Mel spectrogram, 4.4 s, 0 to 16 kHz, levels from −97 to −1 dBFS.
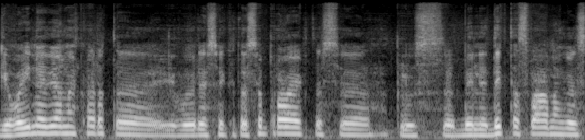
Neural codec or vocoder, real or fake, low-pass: codec, 44.1 kHz, 7.8 kbps, Pupu-Codec; fake; 14.4 kHz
